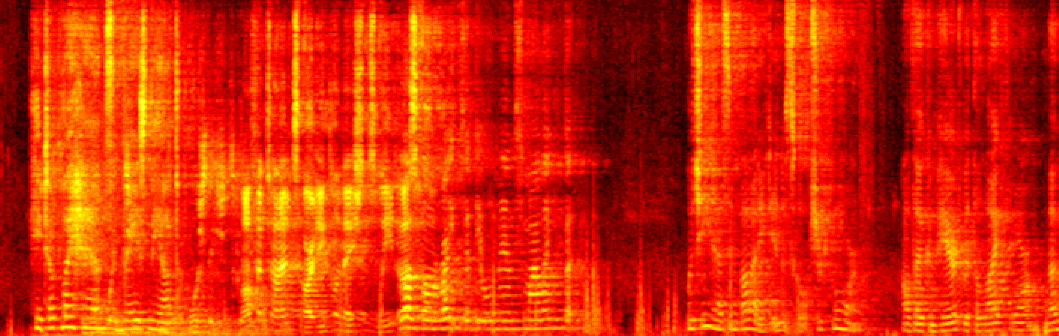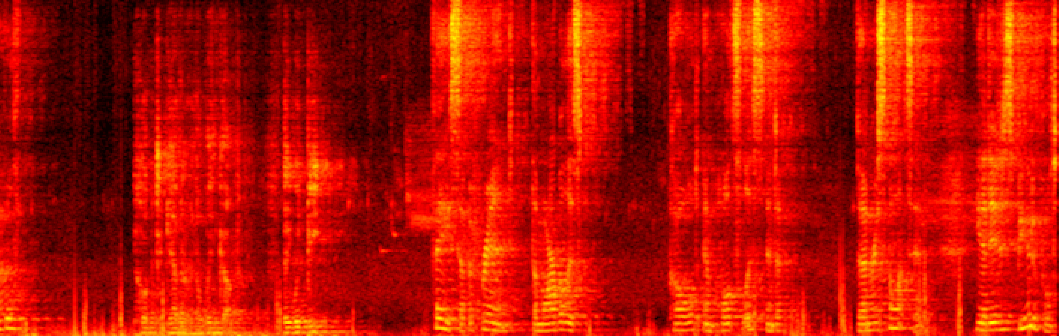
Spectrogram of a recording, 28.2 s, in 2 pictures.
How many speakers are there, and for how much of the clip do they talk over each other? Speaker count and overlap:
5, about 7%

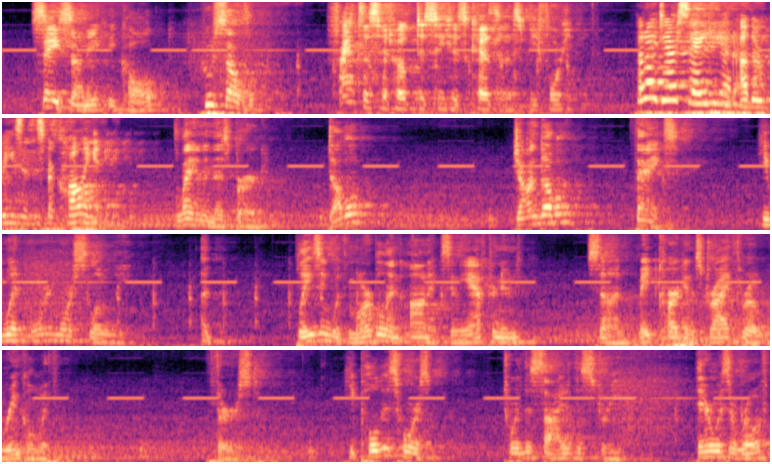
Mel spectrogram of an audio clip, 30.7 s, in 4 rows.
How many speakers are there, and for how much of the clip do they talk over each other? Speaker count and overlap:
3, no overlap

